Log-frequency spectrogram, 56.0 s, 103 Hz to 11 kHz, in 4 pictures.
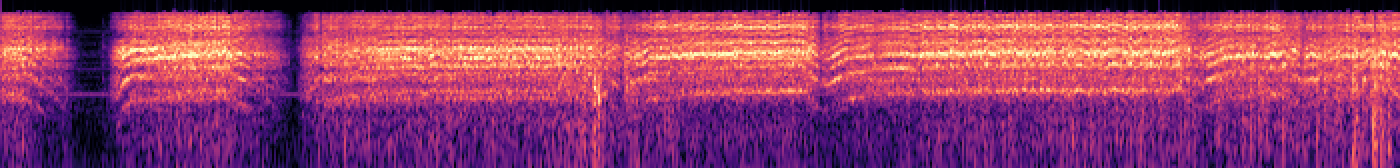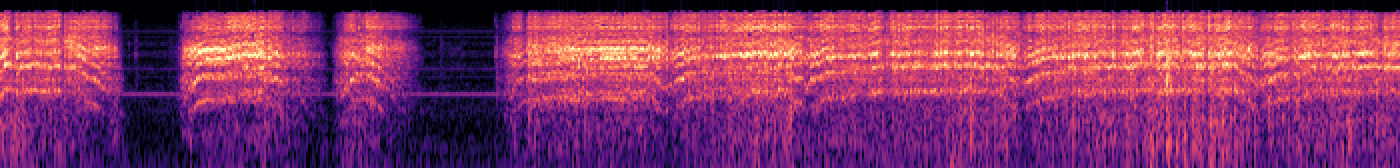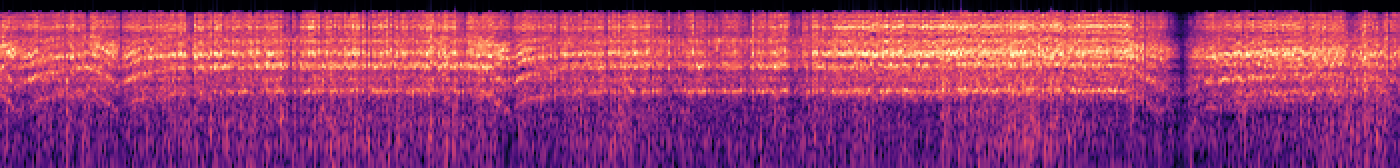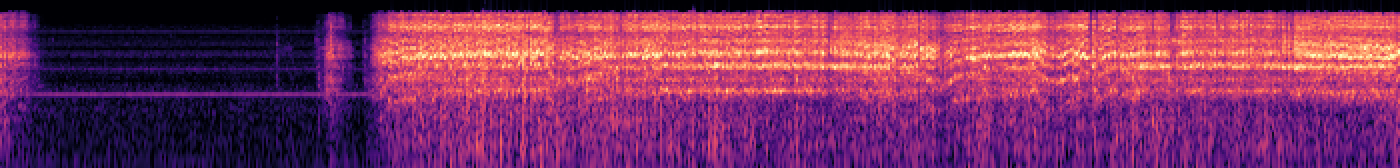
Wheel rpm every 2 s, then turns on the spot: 120, 120, 210, 190, 200, 210, 180, 140, 80, 70, 180, 210, 200, 200, 190, 230, 210, 230, 220, 160, 170, 20, 20, 190, 220, 190, 190, 220.
16-18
